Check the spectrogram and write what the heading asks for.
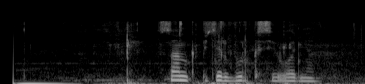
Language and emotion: Russian, neutral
